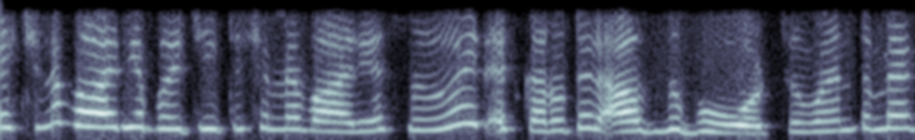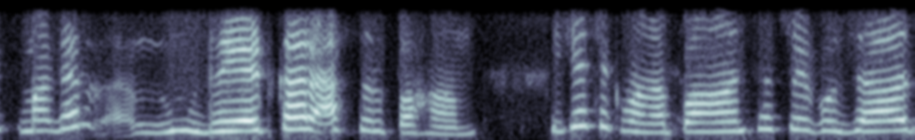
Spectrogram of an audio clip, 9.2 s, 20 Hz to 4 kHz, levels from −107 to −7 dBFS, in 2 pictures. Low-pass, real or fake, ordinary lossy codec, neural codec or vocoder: 3.6 kHz; real; none; none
